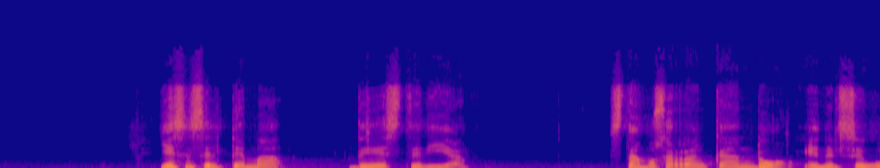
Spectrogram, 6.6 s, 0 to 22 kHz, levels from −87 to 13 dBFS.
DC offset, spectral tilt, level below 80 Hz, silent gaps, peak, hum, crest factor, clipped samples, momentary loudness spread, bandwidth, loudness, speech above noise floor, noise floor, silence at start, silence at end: under 0.1%; -5.5 dB/octave; -62 dBFS; none; -8 dBFS; none; 20 dB; under 0.1%; 10 LU; 13.5 kHz; -27 LUFS; 48 dB; -75 dBFS; 1.2 s; 0 s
